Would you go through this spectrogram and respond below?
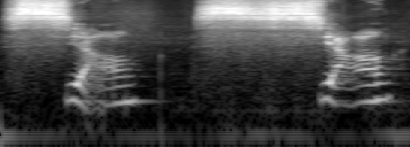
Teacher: you can feel the air flow comes out through your bottom teeth. That means the tip of the tongue is low enough. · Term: XI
